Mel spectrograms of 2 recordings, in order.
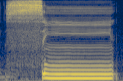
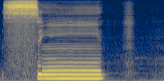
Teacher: تھوڑی سی اس میں سی ٹی کی آواز آنی چاہیے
